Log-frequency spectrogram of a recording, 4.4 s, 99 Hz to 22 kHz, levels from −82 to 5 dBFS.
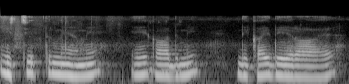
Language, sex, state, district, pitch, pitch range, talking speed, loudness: Hindi, female, Uttar Pradesh, Saharanpur, 180 Hz, 175-195 Hz, 135 wpm, -21 LUFS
